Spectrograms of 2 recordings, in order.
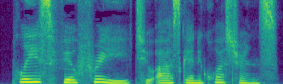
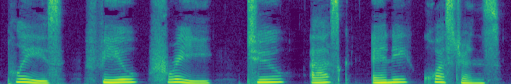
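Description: First: Said in the usual way. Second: Slow, each word spelled out; slow reading. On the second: Shown as a demonstration. Teacher slowing down for the class, slow reading. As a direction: read it slowly for learners. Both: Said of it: "好，慢读一遍".

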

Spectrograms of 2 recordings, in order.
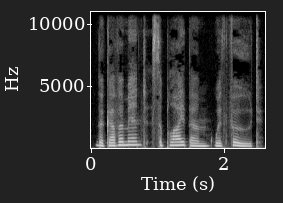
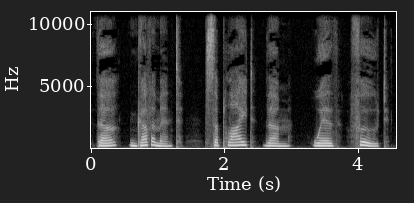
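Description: First: Said in the usual way. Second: Slow, careful word-by-word reading. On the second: Shown as a demonstration. Teacher reading a model sentence slowly for students. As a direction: take it slowly, one word at a time. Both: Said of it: "好，慢慢来读。".

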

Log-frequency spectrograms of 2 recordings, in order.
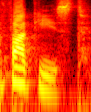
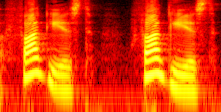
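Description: First: "foggiest" merged as fog-geest; wrong pronunciation. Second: "foggiest" with three syllables, fah-gee-ist; correct pronunciation. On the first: Teacher contrasts the mistake for students, "foggiest" as fog-geest. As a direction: squash "foggiest" into two syllables. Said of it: "而不是foggiest". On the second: Teacher points out the sound, "foggiest" clearly as fah-gee-ist. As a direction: keep the extra vowel in "foggiest". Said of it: "能够听到一个foggiest". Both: Shown as a demonstration.

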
